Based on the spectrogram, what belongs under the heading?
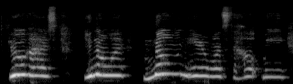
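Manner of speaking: high-pitched, loud re-enacted tirade; crazed rant. Patient telling clinic staff nobody will help, crazed rant. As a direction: launch into it like a patient at breaking point. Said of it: "and I am on a rant. I've gone full crazy".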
